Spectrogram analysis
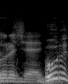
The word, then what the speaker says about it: Buttigieg: I cannot pronounce this new candidate who's running. It starts with a B. Whatever. But I said, Buttigieg.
